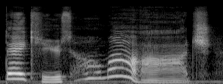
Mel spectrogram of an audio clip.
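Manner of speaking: high, drawn-out squeal of gratitude; mock gushing. Woman reacting to a love confession, mock gushing. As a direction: squeal it slowly, hamming up the delight.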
